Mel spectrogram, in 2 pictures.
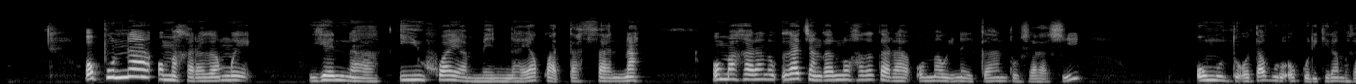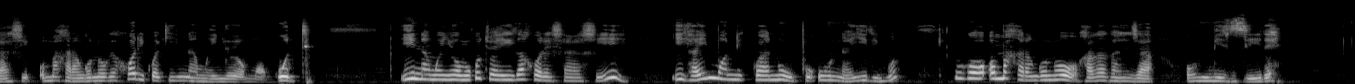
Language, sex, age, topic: Oshiwambo, female, 25-35, agriculture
